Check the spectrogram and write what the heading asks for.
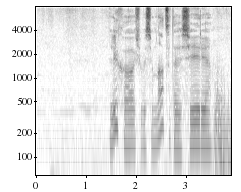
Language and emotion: Russian, sad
